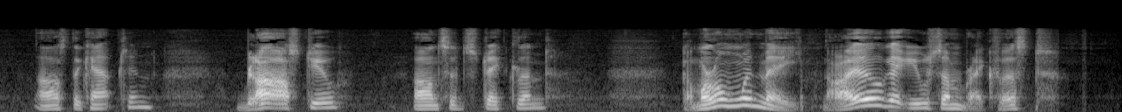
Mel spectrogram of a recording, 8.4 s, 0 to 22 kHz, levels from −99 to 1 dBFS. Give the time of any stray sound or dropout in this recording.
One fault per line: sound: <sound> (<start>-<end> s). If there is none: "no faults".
no faults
